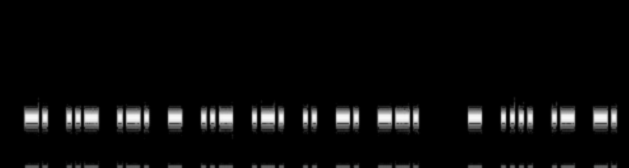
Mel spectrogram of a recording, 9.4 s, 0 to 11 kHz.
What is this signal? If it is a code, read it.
Morse code, heard as a keyed tone, about 18 wpm, spaced as for 15 wpm, 1000 Hz. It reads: NURTURING THAN
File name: qotdfiles / 15wpm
